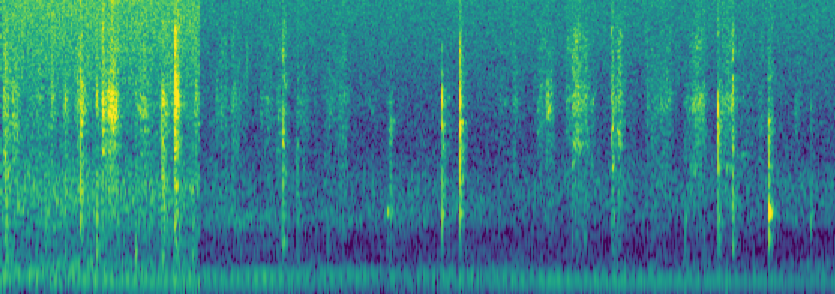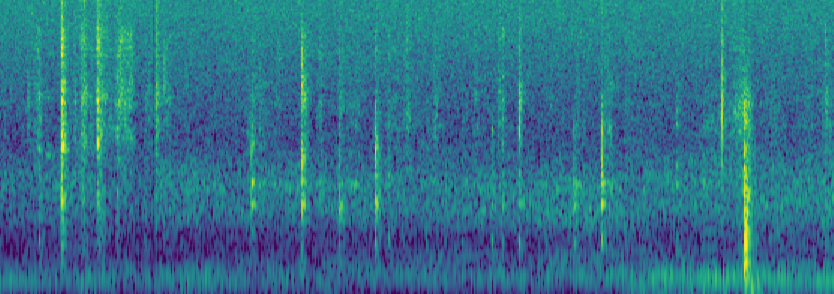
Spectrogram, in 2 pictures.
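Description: Wooden stir stick mixing epoxy in a metal can: scattered faint clicks and taps of the stick against the can, over a low steady hum. A sharper knock comes near the end.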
